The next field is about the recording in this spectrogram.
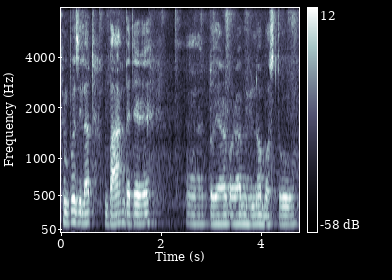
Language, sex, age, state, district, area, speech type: Assamese, male, 18-30, Assam, Lakhimpur, rural, spontaneous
